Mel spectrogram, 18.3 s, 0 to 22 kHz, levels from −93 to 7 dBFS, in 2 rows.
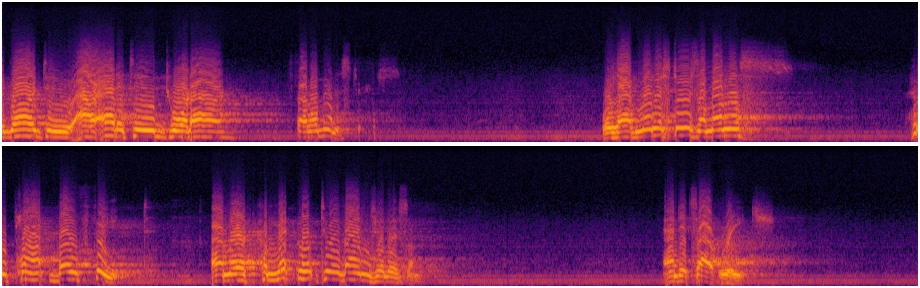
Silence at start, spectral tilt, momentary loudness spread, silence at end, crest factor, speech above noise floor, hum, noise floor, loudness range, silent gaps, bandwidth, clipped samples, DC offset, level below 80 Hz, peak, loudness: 0 s; -7.5 dB/octave; 21 LU; 1.05 s; 16 dB; 29 dB; 60 Hz at -50 dBFS; -47 dBFS; 9 LU; none; 7.4 kHz; under 0.1%; under 0.1%; -52 dBFS; -4 dBFS; -19 LUFS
